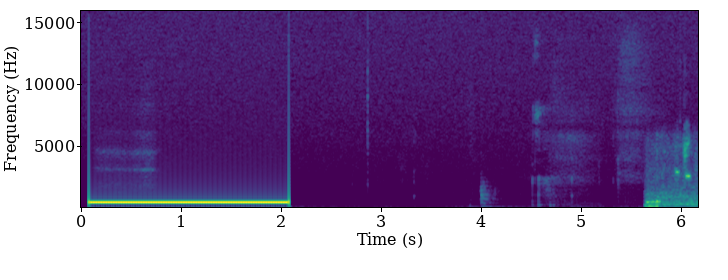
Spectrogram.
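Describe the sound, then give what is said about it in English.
An outgoing phone call's ringing tone sounds once, a loud steady two-second hum, then stops. Near-silence follows with a few faint clicks, and a burst of noisy rustling comes at the very end. “I'll just give him a call.”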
